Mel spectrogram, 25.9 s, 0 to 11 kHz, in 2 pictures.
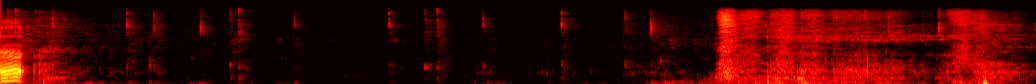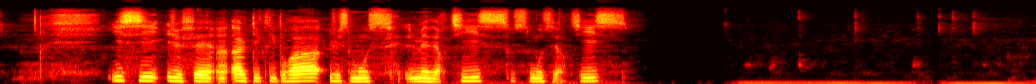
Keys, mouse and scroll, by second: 0.7 click, 2.0 middle click, 2.9 right click, 3.7-5.3 drag, 5.3 right click, 6.1-7.8 drag, 7.8 middle click, 8.3 Tab, 10.5 Tab, 11.1-13.6 middle drag, 13.6 alt+right click, 15.3 alt+right click, 16.3 ctrl+KP_Add, 17.2 w, 20.0 Tab, 20.6-22.2 middle drag, 22.2-23.0 scroll down 11, 23.0-23.9 middle drag, 23.9 scroll up 4, 24.4-25.2 middle drag, 25.2-25.9 scroll up 4.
